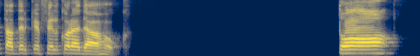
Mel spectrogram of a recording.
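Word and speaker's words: ط: ত, জিহ্বার আগা উপরে দুই দাঁতের গোড়ায় লাগান, লাগিয়ে মোটা আওয়াজে উচ্চারণ করতে হবে। ত, ত, সবাই একসাথে উচ্চারণ করেন।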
